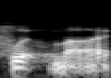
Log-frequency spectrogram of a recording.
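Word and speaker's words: FLPMA: It's pronounced flipma and it's federal land policy act.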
